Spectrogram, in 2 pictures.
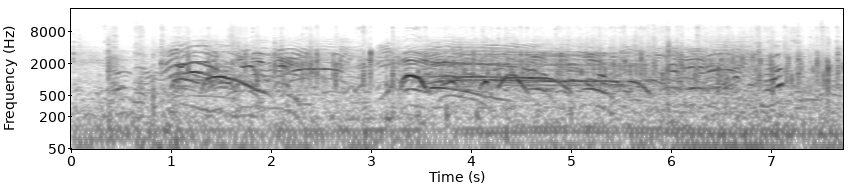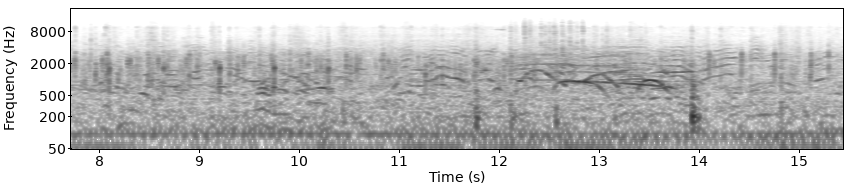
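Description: A crowd of spectators cheers and shouts excitedly in the distance.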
